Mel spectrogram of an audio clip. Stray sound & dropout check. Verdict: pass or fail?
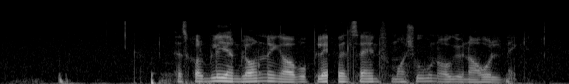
fail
